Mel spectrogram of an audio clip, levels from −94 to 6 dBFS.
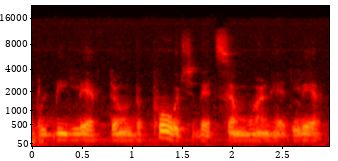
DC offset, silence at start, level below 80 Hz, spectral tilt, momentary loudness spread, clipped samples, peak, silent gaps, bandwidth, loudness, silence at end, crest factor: under 0.1%; 0 s; -68 dBFS; -5.5 dB/octave; 7 LU; under 0.1%; -20 dBFS; none; 17 kHz; -38 LUFS; 0 s; 18 dB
